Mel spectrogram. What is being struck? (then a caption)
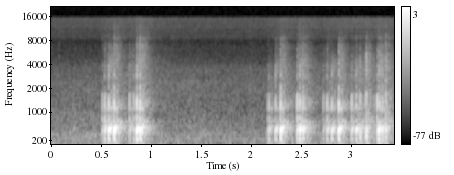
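Hardcover book with a textured cloth cover. Fingertips and long nails tap and scratch the closed hardcover book's maroon textured cover as it rests on purple fabric, first with one hand, then with both. A pair of short, dry, mid-toned taps is followed by a pause, then a quicker, denser run of taps and scratches with a slight rasp. Each sound stops almost at once, with no ring.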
